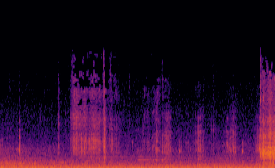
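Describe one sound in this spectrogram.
A woman bites into crunchy fried food.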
